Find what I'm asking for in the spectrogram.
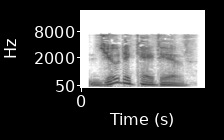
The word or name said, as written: judicative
